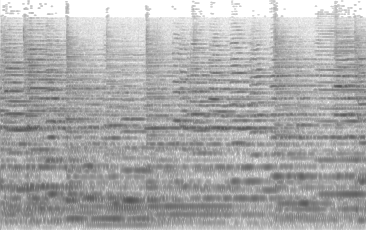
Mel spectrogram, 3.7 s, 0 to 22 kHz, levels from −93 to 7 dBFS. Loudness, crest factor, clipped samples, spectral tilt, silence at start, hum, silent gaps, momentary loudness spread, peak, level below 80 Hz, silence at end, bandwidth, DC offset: -28 LUFS; 14 dB; under 0.1%; -1 dB/octave; 0 s; none; none; 6 LU; -16 dBFS; -68 dBFS; 0 s; over 20 kHz; under 0.1%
